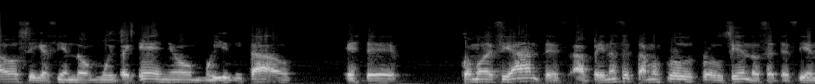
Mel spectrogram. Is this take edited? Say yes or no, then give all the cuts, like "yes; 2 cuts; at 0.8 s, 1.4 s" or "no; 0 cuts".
no; 0 cuts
